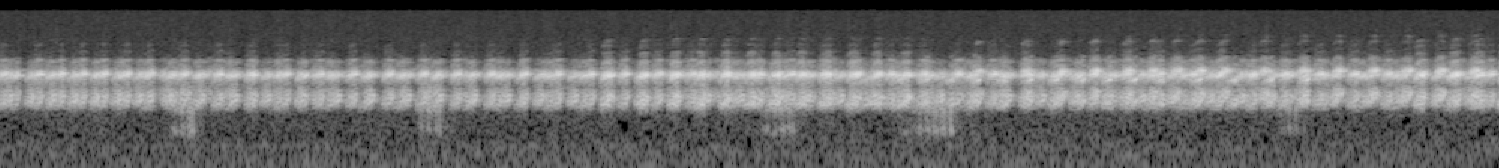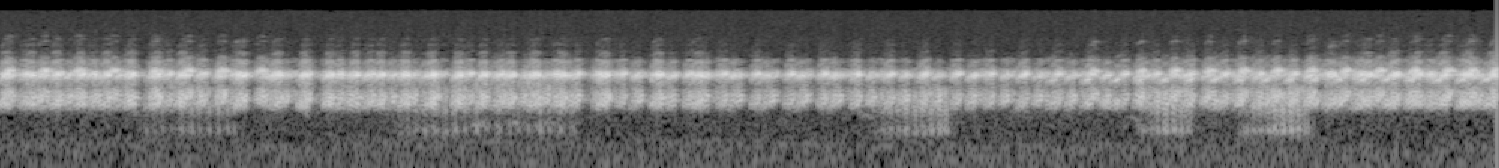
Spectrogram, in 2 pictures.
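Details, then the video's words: Tree frogs singing together by night at a forest pond in north-east Italy in mid-April; unbroken wall of fast, pulsed croaking from many callers, steady loudness throughout, with scattered deeper croaks now and then. "relaxing forest pond by night with singing tree frogs"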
